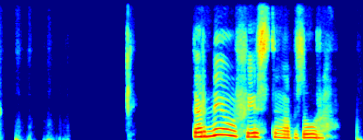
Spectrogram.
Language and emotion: Russian, sad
